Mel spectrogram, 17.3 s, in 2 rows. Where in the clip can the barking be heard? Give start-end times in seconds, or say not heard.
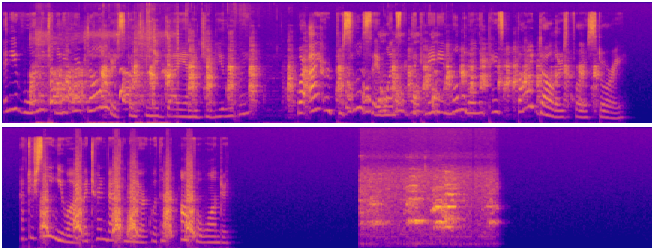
0.3-2.4, 4.5-6.1, 9.2-11.2, 13.4-15.3.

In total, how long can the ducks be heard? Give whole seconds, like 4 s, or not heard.
7 s.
